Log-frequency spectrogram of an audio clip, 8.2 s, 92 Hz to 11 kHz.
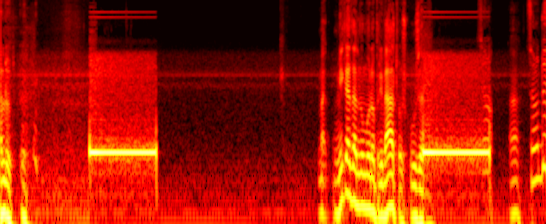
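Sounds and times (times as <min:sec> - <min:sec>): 
speech: 0:00.0 - 0:00.6, 0:04.8 - 0:06.6, 0:07.6 - 0:08.1
telephone ringing tone low beep: 0:01.4 - 0:02.4, 0:06.3 - 0:07.4.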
